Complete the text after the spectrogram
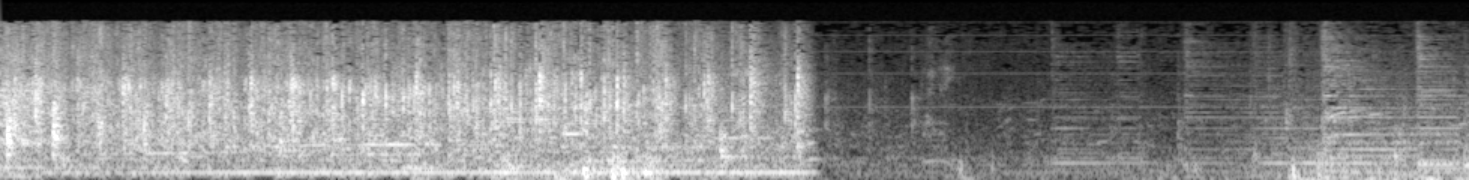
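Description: A crowd applauds a singer at a live performance, with a dense, steady patter of many hands clapping over a low hum for about five seconds, then the clapping cuts off abruptly, leaving quieter scattered background noise.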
